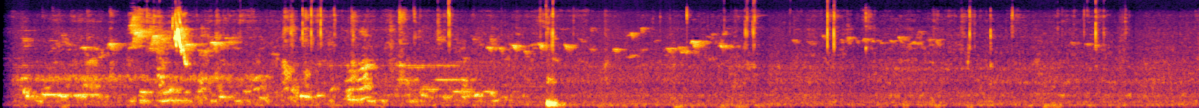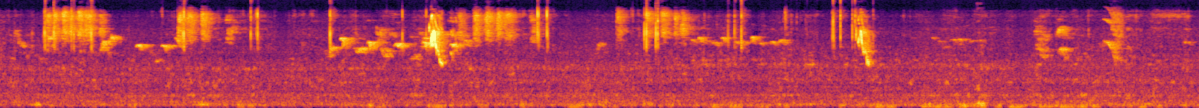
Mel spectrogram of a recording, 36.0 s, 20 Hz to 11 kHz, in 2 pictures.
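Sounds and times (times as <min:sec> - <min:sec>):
seed eating clicks: 0:01.9 - 0:06.9, 0:09.4 - 0:17.1, 0:17.9 - 0:24.8, 0:25.6 - 0:26.4, 0:27.0 - 0:31.3.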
